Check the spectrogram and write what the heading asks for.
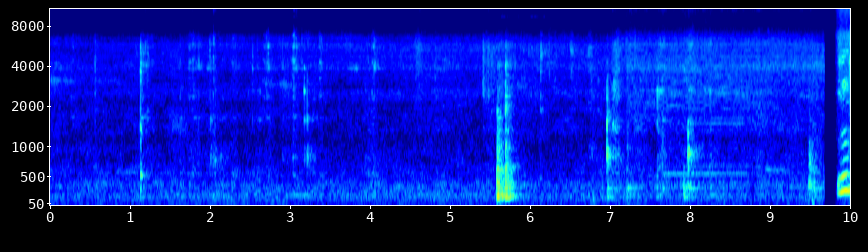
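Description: Chopped ginger and garlic sizzling faintly in oil in a nonstick pan, with a spatula scraping and tapping on the pan now and then and one louder knock about halfway through.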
